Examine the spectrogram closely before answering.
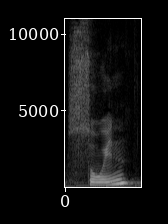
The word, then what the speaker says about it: sollen: Something special happens here in our dialect, namely we vocalize the "l". "l" becomes an "oi". This also happens, for example, with "sollen" which becomes "soin" or "kalt" which becomes "koid".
